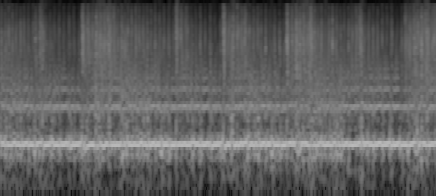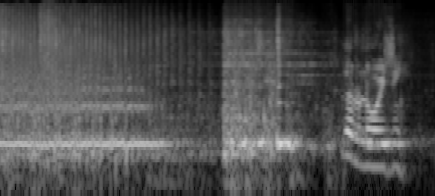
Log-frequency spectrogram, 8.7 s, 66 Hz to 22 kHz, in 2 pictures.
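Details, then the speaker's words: Craftsman LT1000 riding mower, sat outside roughly five to ten years, carburetor removed with fuel poured straight into the cylinder; loud rough running for six seconds then dies; exhaust has a hole, carburetor not feeding fuel. "has a hole in the exhaust that's for sure she's loud so all right that's good I just wasn't able to get the um fuel pist the carburetor"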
